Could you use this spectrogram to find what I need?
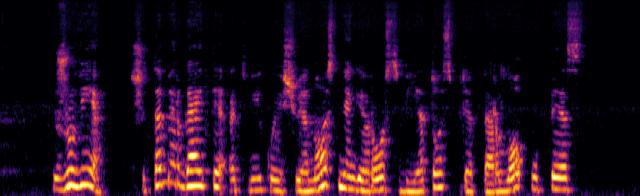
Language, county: Lithuanian, Tauragė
